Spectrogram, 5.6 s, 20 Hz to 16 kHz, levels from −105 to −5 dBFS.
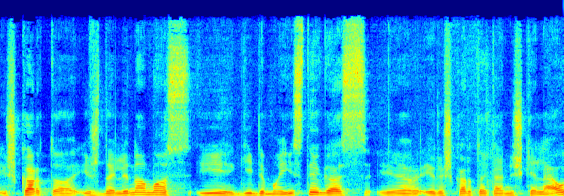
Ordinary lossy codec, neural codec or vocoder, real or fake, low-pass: MP3, 96 kbps; codec, 44.1 kHz, 7.8 kbps, DAC; fake; 14.4 kHz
